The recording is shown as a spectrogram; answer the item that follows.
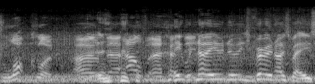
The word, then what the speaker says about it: Lachlan: Lachlan. I keep saying Lachlan, don't I? That's who we had a gentleman come up saying it's Lachlan.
